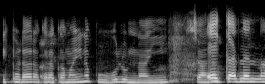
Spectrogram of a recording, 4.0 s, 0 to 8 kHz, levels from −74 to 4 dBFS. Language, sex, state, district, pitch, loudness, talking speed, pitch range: Telugu, female, Andhra Pradesh, Sri Satya Sai, 230 Hz, -17 LUFS, 60 wpm, 220-265 Hz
